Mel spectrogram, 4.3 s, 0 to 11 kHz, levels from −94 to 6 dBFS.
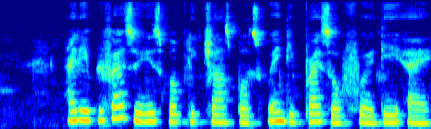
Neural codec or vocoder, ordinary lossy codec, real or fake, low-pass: none; none; real; 9.9 kHz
